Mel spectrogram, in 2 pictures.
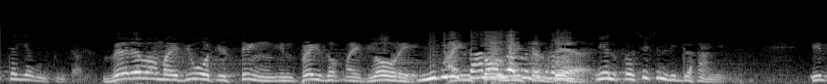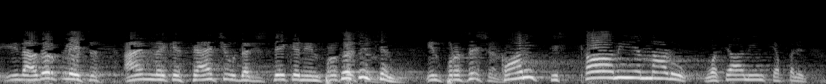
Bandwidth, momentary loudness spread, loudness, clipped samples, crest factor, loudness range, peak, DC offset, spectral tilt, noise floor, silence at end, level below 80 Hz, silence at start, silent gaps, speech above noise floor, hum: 4.7 kHz; 12 LU; -13 LUFS; under 0.1%; 12 dB; 5 LU; 0 dBFS; under 0.1%; -12.5 dB/octave; -43 dBFS; 0 s; -42 dBFS; 0.05 s; none; 31 dB; none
